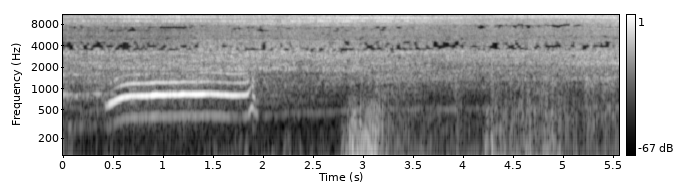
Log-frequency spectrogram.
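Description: Zip-line trolley running along the steel cable: a steady high hiss, with a whine that rises and holds for about a second and a half near the start.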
